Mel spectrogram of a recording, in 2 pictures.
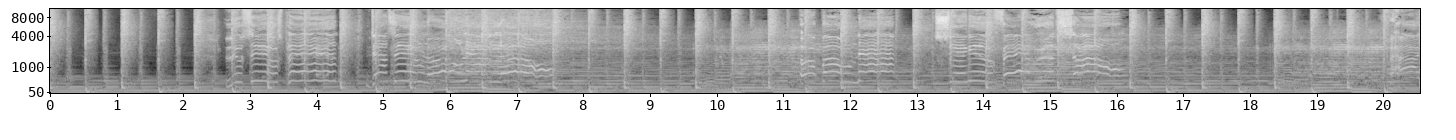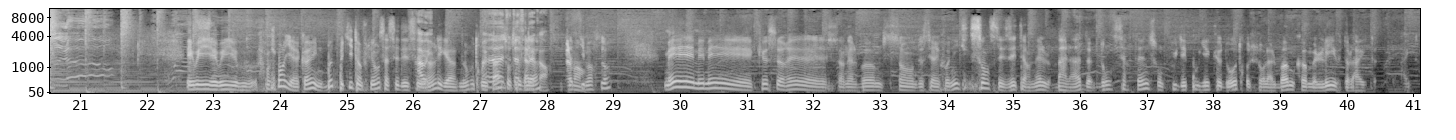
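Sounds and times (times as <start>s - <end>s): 
distorted guitars: 0.0s - 41.0s
hard rock music: 0.0s - 41.0s
man singing: 2.4s - 7.9s, 11.1s - 16.3s, 20.0s - 25.1s, 26.0s - 41.0s
speech: 22.6s - 29.1s, 29.8s - 41.0s.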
